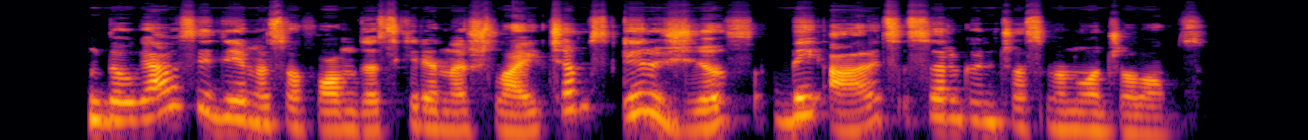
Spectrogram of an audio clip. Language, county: Lithuanian, Kaunas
